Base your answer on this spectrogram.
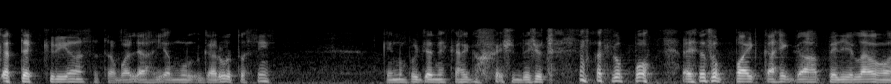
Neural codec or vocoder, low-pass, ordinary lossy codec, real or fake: codec, 16 kHz in and 24 kHz out, 2.2 kbps, FireRedTTS-2 codec; 5.4 kHz; none; fake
